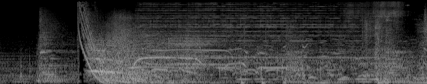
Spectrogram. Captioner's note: clyde screeches, people scream; alarm wails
